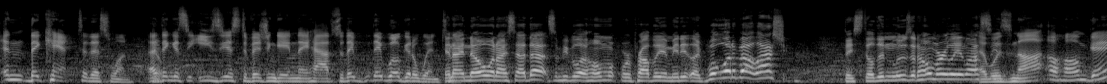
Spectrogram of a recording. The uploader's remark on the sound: LIVE from the DNVR Bar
